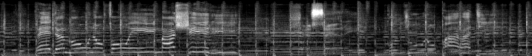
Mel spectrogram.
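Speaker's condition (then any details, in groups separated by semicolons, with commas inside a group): No condition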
